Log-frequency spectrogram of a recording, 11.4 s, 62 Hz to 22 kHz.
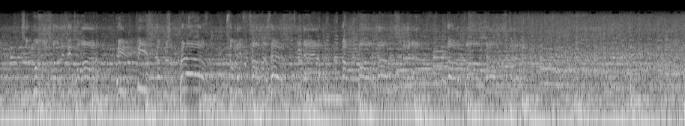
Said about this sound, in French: À la fin de son concert, les 2000 spectateurs debout hurlent « Ne nous quitte pas ».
